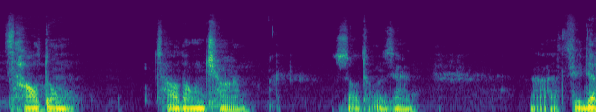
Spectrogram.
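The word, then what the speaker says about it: Caodong: Irrespective of what we may think of Cao Dong, it's pronounced Cao Dong Chan, Soto Zen, through the lens of the kind of Japanese transmission.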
